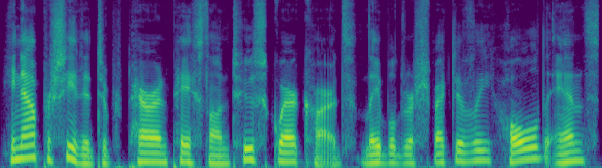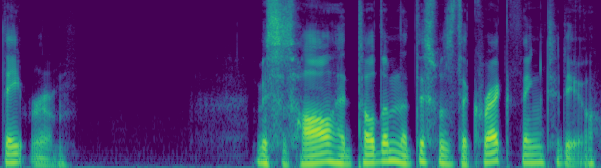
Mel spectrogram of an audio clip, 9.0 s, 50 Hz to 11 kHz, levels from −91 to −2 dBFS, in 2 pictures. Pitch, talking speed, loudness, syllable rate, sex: 125 Hz, 200 wpm, -20 LUFS, 5.9 syllables/s, male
